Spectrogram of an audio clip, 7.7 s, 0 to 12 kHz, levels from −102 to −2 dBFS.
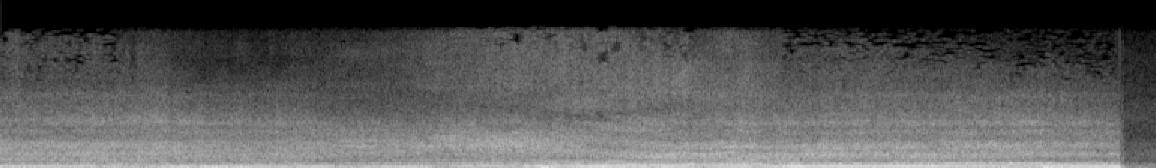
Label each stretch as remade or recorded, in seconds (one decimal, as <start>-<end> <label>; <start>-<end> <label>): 0.0-0.8 recorded; 0.8-3.2 remade; 3.2-4.6 recorded; 4.6-5.2 remade; 5.2-7.7 recorded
